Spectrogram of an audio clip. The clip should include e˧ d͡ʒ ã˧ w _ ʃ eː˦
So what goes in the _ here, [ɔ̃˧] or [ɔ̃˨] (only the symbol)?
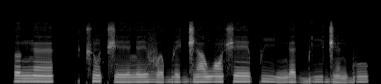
ɔ̃˧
